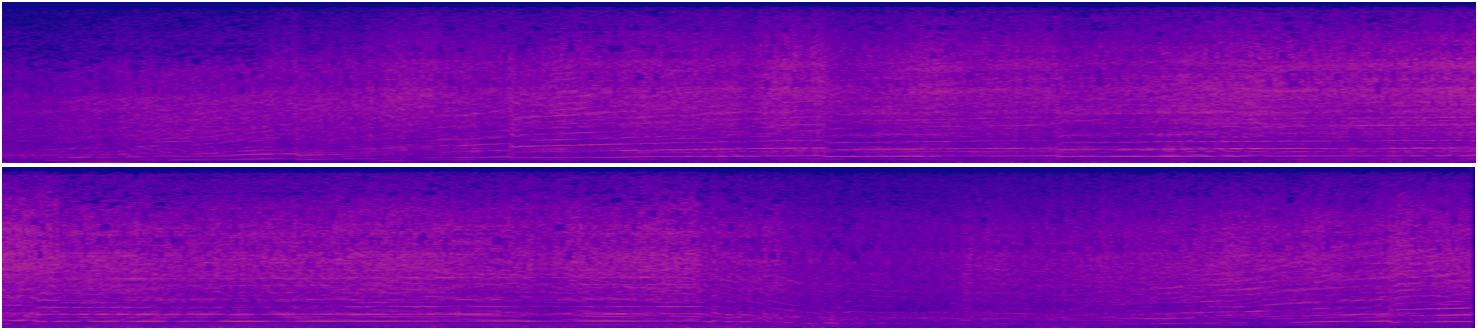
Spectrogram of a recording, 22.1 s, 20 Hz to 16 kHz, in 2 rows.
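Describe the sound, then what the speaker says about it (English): Michael Schumacher's Formula 1 car in the racing game F1 2020, a high-pitched engine whine that climbs through gears with rising and falling revs, loud and continuous with no talking. "I'll let you listen to the engine sound because it's so amazing"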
